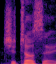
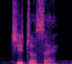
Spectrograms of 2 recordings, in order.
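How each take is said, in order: First: One syllable is stressed more than the others. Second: All syllables get the same, even stress. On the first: The speaker calls it wrong. "as opposed to" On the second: The speaker calls it right. "you don't really put emphasis on any syllable"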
